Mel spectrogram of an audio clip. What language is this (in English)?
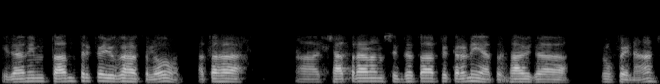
Sanskrit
